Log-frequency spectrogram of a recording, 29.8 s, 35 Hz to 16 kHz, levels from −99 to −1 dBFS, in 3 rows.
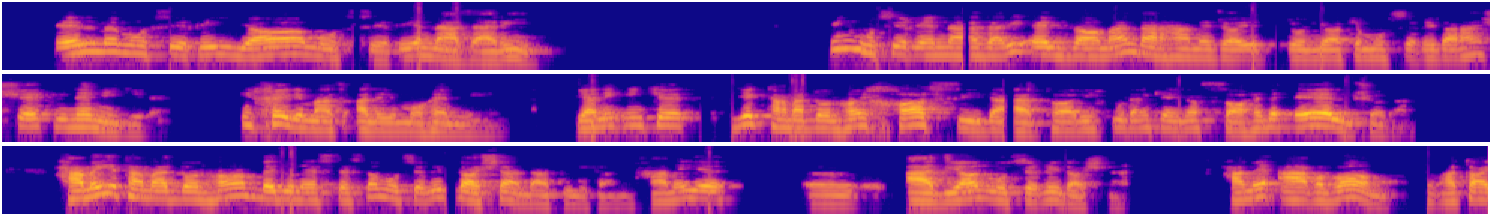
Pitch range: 120-165 Hz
